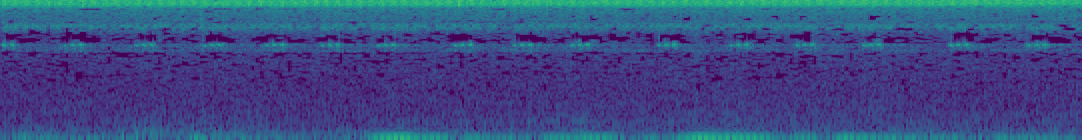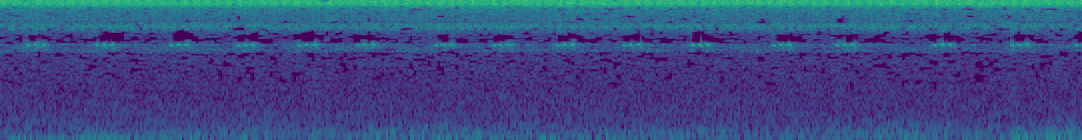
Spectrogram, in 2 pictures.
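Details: Crickets chirping in a summertime wheat-field countryside, a dense, unbroken row of high pulses, with low breeze noise and two brief soft swells of sound near the start.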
